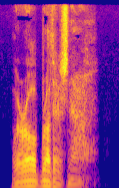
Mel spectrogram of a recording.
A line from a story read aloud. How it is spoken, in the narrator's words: Elias replies grimly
